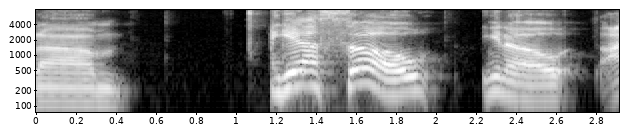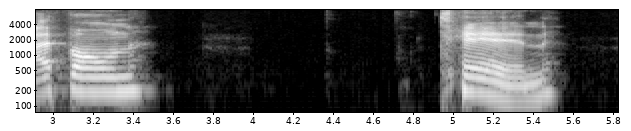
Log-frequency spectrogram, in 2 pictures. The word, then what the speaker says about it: iPhone X: yeah pretty cool so that aside onto the iPhone 10 now people stop saying iPhone X jovan it's the official called it's pronounced and as in 10 is called Weston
